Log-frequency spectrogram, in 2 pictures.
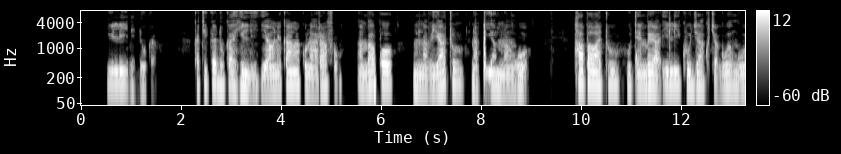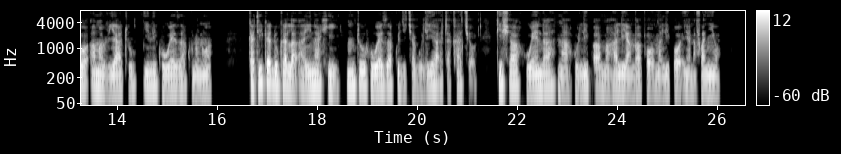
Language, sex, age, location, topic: Swahili, male, 18-24, Nairobi, finance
